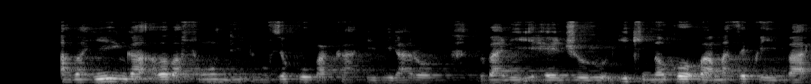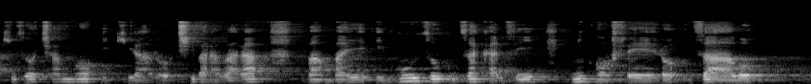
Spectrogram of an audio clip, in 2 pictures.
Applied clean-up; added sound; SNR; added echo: none; none; none; reverberation time 1.0 s.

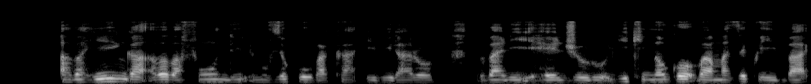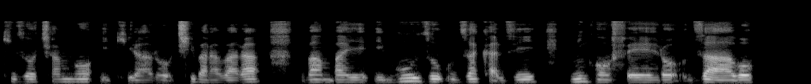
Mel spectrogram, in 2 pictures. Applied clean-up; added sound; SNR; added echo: none; none; none; none.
